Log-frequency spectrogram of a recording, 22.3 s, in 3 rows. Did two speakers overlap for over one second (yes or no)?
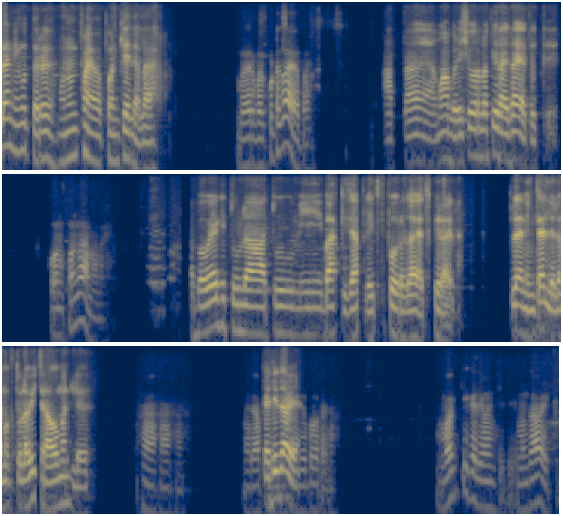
no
